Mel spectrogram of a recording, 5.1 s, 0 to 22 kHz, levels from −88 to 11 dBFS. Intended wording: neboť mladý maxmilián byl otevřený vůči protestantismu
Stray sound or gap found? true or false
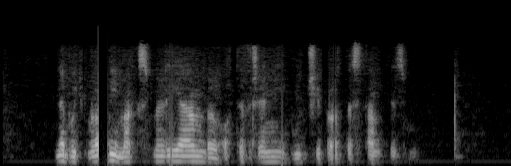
true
